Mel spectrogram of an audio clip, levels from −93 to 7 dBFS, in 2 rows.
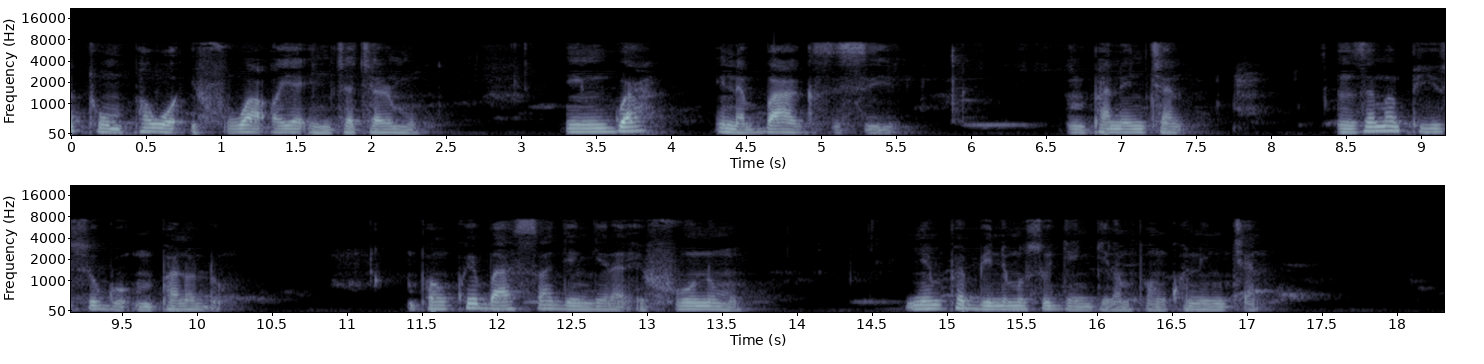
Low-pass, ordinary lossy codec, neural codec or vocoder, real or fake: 7.2 kHz; AAC, 48 kbps; none; real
